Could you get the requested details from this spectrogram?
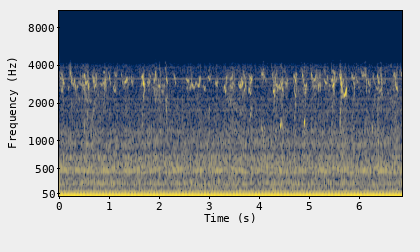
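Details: Flock of two-week-old broiler chicks alongside some laying hens, many birds peeping at once in quick, bright, upward-flicking chirps, with a persistent deep fan-like hum underneath.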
